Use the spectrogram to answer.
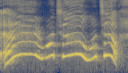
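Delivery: high alarmed yell; panicked warning. Retold or imitated. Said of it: "I said".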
